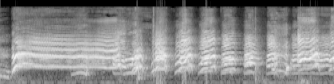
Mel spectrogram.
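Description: A man bursting out laughing: a long, high-pitched shriek for about a second and a half, then rapid breathy laughs, about three a second.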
